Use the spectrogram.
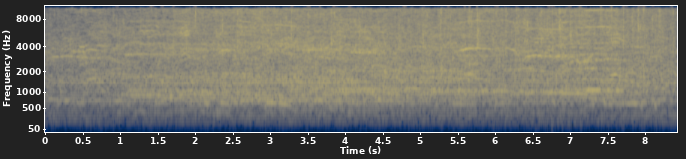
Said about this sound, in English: It's hard to apologize when the crowd gives you a 5-second applause break for admitting you say the wrong thing.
